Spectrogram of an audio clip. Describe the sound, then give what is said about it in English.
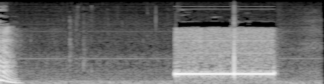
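Ringback tone of an outgoing phone call to a hotel in Kampala: a brief falling tone at the start, near-silence, then one steady mid-pitched ring burst lasting about a second. “Is it ringing? There it is.”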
